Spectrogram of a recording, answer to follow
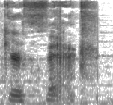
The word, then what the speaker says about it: THICC: thick with two C's. THICC. Yeah, that's like You have to say it like thick.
